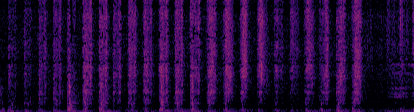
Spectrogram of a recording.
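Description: Bristle brush dabbing paint onto a stretched canvas: quick repeated taps, about five a second, each with a soft thud from the canvas.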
